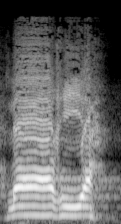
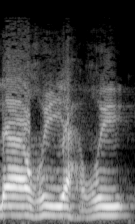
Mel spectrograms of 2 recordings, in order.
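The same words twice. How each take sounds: First: لاغية with the final ه fully voiced and sung out slowly; clear final ha. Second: لاغية clipped, the final ه dropped; wrong reading. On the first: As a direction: draw out لاغية and let the ه be heard. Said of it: "لا تسمع فيها لاغية". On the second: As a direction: swallow the end of لاغية, no ه. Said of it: "خطأ". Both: Shown as a demonstration.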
